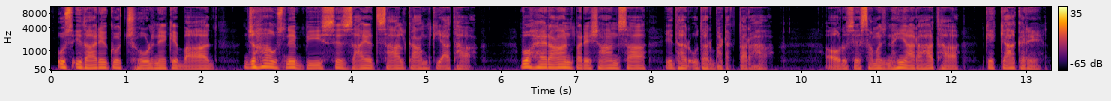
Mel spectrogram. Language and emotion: Urdu, sad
